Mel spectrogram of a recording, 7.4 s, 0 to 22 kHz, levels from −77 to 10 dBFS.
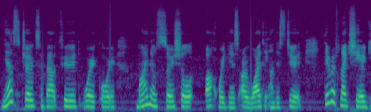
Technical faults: block of digital silence

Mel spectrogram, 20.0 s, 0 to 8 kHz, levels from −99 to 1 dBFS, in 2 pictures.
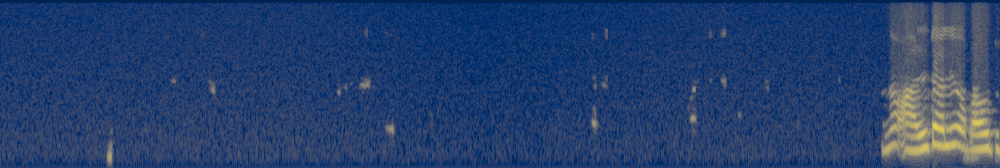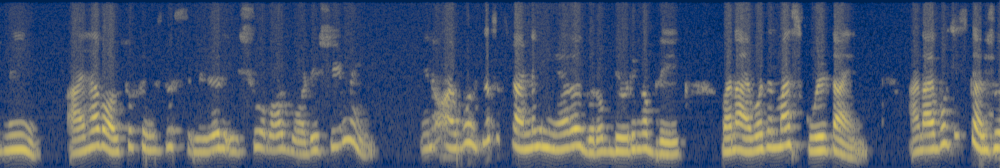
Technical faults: none

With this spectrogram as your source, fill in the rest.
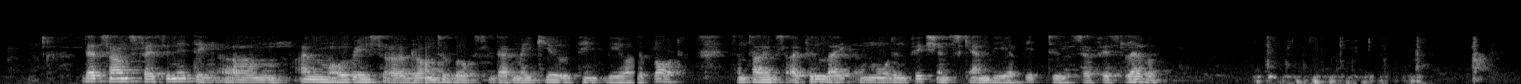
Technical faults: packet loss with pitch repetition

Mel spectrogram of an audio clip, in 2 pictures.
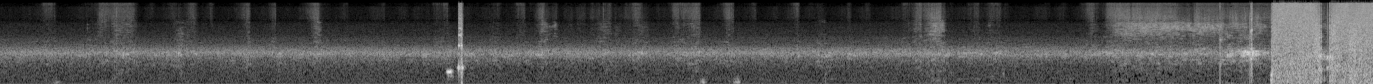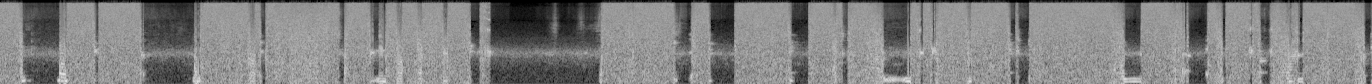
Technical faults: samples built from the wrong bytes

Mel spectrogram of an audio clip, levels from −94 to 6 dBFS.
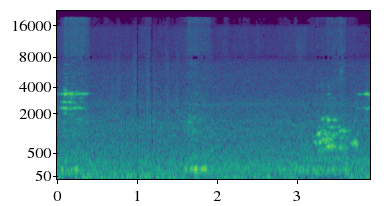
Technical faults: loose connector crackle

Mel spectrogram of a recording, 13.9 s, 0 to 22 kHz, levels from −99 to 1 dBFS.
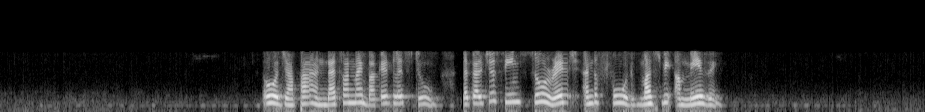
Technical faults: G.723.1 codec; VoIP packet loss concealed by the speech codec

